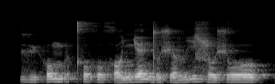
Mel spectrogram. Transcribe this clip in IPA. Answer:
ɣ y h o m b œ kʰ o x o x ɔ ɲ ɛ n d o ʃ œ v i ɮ o ʃ o

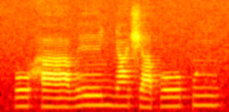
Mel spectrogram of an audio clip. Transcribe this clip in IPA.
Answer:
o˨ h aː˨ β eː˦ ɲ ã˦ ʃ a˨ p oː˦ kʷ ĩ˦

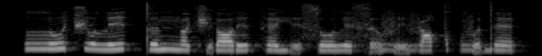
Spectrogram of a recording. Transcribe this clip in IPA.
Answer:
lː o t͡ʃ o l e tː ə nː ɒ t͡ʃ ə̰ ɾ ɒ ɾ ɪ t̪ʰ ɛ j ḛ s o l ɪ s ə̰ v ḛ v ʉ tˤ | v ə̰ d̪ ɛ

